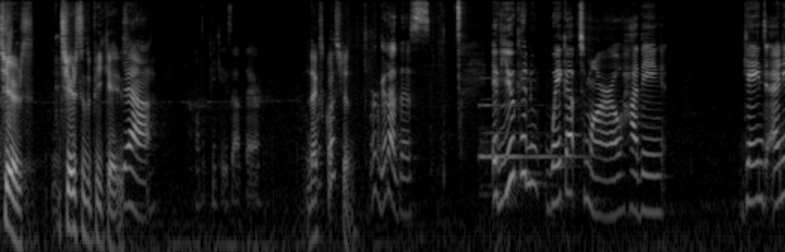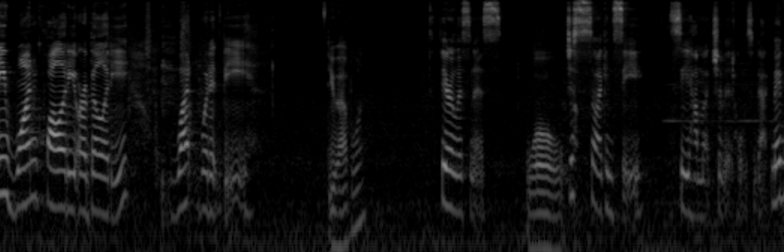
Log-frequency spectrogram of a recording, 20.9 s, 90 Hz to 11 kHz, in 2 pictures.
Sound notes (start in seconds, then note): 6.4 bell chimes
